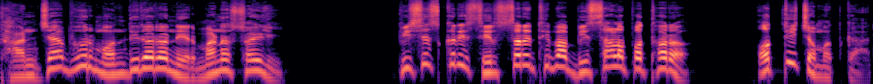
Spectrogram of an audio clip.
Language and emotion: Odia, surprised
